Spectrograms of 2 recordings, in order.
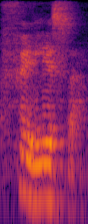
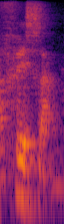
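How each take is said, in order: First: An extra vowel is inserted into the cluster. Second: The r sound is left out entirely. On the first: "sería añadir" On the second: "omite ese sonido, no sabe pronunciarlo y lo omite"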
